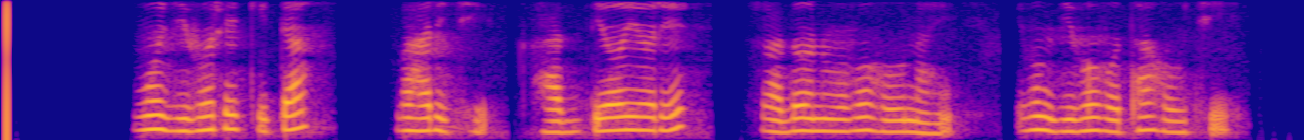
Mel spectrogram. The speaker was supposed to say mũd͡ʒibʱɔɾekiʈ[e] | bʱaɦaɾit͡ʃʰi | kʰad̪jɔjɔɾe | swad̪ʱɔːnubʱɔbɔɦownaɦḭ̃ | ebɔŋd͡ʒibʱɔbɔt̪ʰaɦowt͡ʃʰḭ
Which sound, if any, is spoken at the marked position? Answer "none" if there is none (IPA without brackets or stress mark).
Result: a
